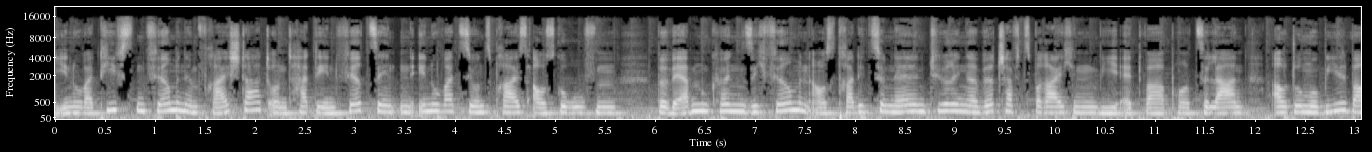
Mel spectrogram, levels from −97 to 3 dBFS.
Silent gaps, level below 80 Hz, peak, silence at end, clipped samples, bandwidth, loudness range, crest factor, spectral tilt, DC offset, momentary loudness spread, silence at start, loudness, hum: none; -32 dBFS; 0 dBFS; 0 s; under 0.1%; 15.5 kHz; 1 LU; 16 dB; -5 dB/octave; under 0.1%; 4 LU; 0 s; -16 LUFS; none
